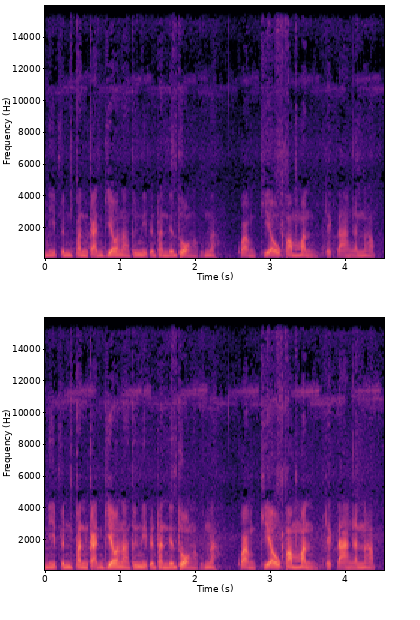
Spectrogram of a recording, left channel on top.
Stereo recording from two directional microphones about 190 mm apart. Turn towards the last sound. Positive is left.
turn(degrees=0)  # may be behind; listen again after turning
